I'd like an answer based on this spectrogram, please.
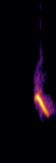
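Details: Female Poodle named Lili begging for affection indoors, giving a single short whine that slides smoothly downward from a higher to a lower pitch and fades out, with silence before it.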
